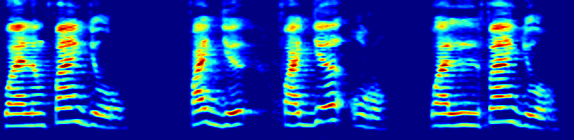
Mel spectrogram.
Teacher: Jangan lupa ro sukun karena wakof. Karena di sini sebelumnya ada huruf bertanda sukun dan didahului huruf bertanda fathah, maka ro sukun dibaca tebal. · lam sukun tetap ditekan, kemudian di sini pantulkan jim sukunnya, lalu ro dibaca tebal saat dibaca wakof.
